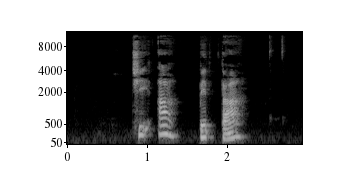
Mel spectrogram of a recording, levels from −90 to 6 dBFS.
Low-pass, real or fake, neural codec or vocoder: 10.8 kHz; real; none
